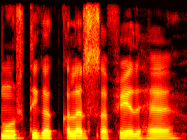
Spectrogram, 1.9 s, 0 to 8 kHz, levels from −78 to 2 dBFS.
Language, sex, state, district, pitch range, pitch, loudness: Hindi, male, Jharkhand, Deoghar, 125-135 Hz, 130 Hz, -16 LUFS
